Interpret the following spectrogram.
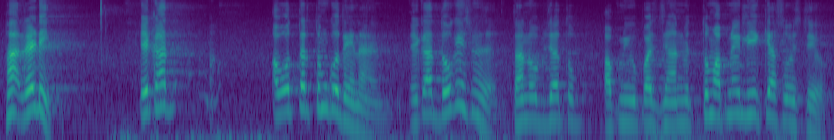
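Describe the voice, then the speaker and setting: A man with a high, very bright voice teaches a lively religious class for children, repeating words and quizzing pupils. He talks slowly and deliberately. The sound carries a long hall reverb. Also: slight background noise. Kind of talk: interactive religious lesson.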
